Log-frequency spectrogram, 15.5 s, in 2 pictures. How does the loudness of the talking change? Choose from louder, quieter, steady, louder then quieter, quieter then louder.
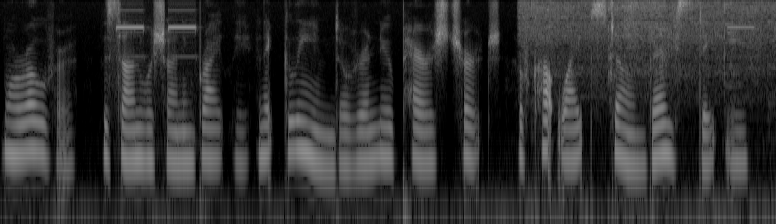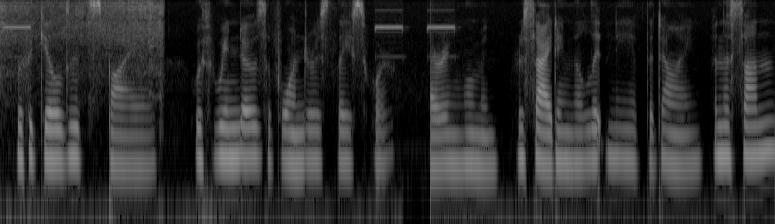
steady.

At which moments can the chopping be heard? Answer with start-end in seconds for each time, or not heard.
not heard.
